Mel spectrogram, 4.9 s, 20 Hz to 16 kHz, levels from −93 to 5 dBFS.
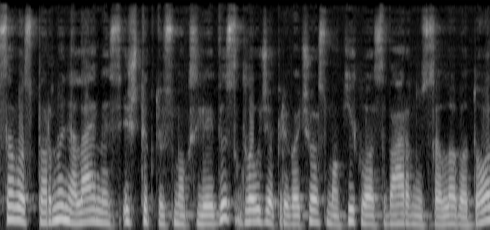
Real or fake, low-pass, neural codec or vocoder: fake; 14.4 kHz; autoencoder, 48 kHz, 128 numbers a frame, DAC-VAE, trained on Japanese speech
